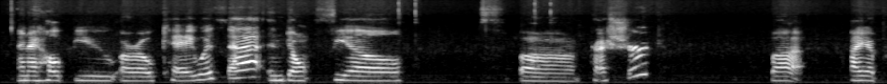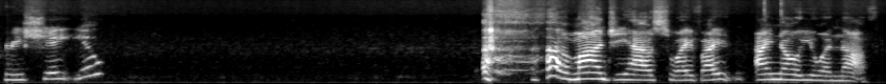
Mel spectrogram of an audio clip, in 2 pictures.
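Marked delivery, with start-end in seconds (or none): 7.7-17.5 speaking through tears, crying. Thanking a viewer for support while making them a moderator, crying while talking. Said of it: "excuse me, I'm crying".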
